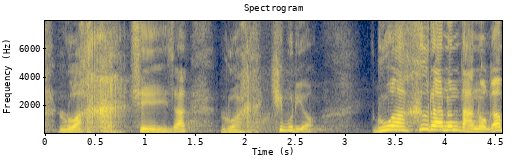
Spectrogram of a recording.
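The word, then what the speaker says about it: רוּחַ: 생기가 이게 히브리어로 루아흐. 따라합시다. 루아흐. 가래 끓는 소리가 좀 나야 발음을 제대로 한 거야. 루아흐.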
